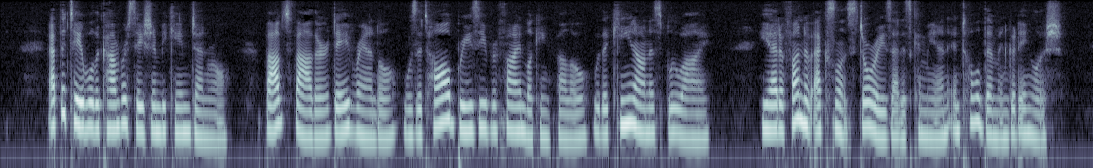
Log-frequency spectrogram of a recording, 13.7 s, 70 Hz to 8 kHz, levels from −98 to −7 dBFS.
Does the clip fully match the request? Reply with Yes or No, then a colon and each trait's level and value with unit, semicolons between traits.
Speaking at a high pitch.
Yes: high, 195 Hz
